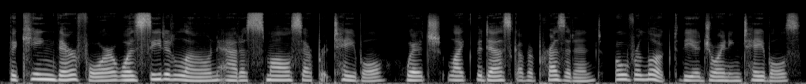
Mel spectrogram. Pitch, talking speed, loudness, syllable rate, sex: 190 Hz, 165 wpm, -21 LUFS, 5.3 syllables/s, female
